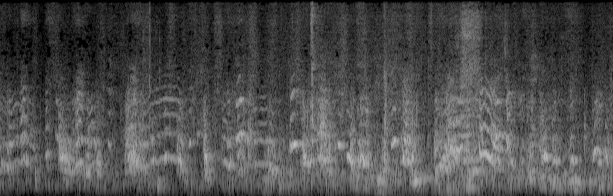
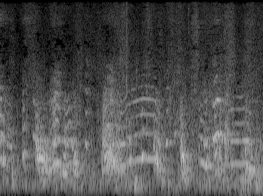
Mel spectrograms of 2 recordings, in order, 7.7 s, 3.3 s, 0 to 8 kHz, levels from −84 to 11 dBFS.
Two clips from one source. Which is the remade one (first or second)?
first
